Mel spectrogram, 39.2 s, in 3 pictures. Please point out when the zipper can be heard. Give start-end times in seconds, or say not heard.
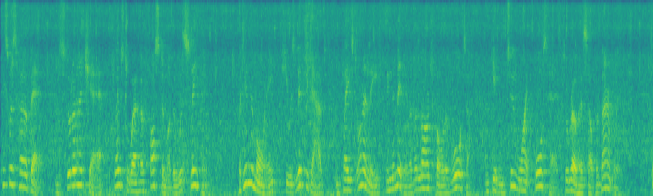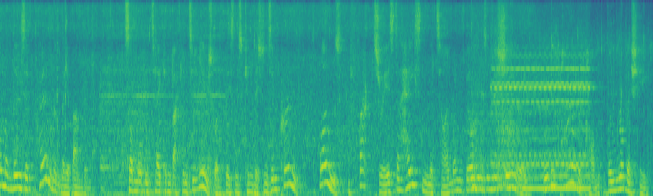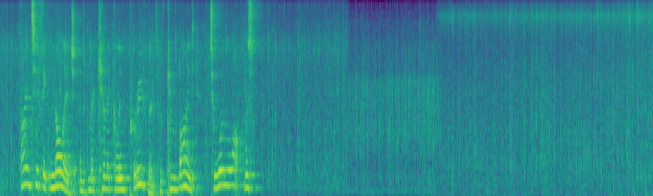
6.0-6.8, 22.2-23.6.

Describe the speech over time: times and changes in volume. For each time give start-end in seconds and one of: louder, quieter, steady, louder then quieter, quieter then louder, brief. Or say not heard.
0.0-31.2 steady.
